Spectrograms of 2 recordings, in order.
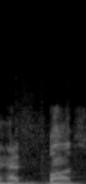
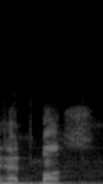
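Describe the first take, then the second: First: The final T of bust is pronounced. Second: The final T of bust is silent. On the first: The speaker calls it wrong. "you don't say head bust" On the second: The speaker calls it right. "the T is silent"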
